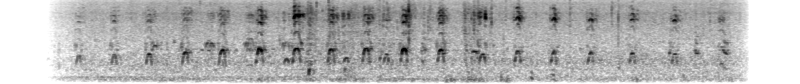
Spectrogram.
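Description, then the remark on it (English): A duck gives a long run of thin, high, mouse-like squeaks, repeated quickly and steadily for several seconds, over a low background rumble. “Well, people often describe it as mouse-like. Mouse-like squeaking. And that's a duck.”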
